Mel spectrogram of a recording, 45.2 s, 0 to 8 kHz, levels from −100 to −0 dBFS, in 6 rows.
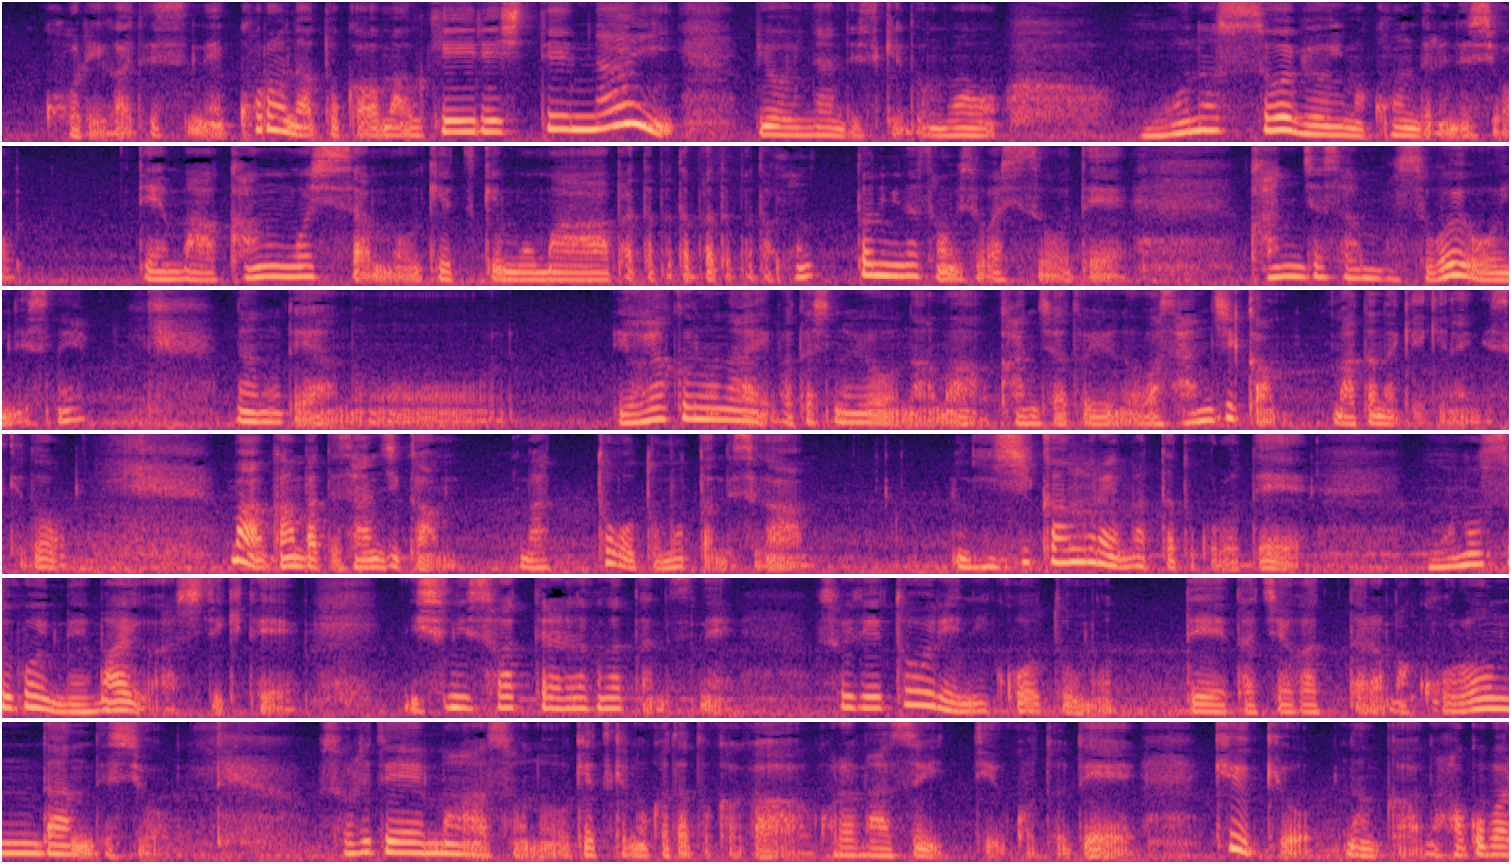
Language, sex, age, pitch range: Japanese, female, 40-59, 160-230 Hz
